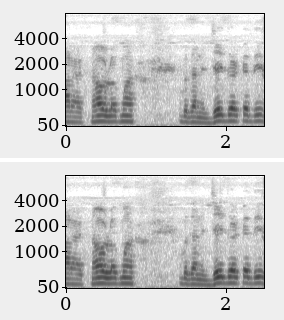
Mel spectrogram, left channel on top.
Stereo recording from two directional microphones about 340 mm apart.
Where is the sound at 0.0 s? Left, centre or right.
Centre.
